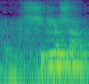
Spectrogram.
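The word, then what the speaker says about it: 西陵峡: 우당협 그 다음에 무협은 우샤라고 하고 시링샤 서령협 그 서령협은 중국 발음으로 시링샤라고 하는데 이 세 개의 협곡을 막은 것이 삼엽댐입니다.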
